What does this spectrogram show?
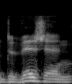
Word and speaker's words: DVSN: I'm a huge Drake fan, but so Division, another artist, I was excited to see if KD had discovered yet.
